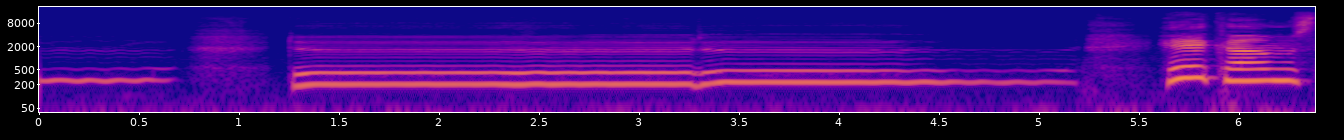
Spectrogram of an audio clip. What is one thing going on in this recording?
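A woman breathes in audibly between notes.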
